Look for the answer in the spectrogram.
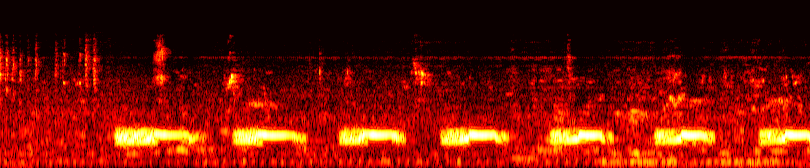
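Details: A pet diamond dove gives seven soft, mellow coos of even pitch, about one per second, with faint high chirps from other small birds behind.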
